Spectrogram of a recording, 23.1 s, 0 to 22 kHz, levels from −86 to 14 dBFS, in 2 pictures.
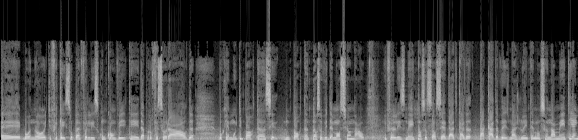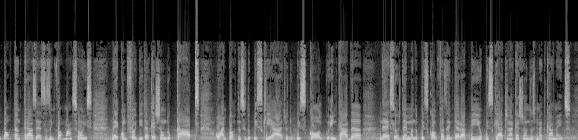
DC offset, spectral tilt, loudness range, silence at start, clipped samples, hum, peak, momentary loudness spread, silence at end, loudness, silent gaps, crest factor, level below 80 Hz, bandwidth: under 0.1%; -3 dB/octave; 1 LU; 0 s; 0.2%; none; 0 dBFS; 4 LU; 0 s; -11 LUFS; none; 12 dB; -50 dBFS; over 20 kHz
